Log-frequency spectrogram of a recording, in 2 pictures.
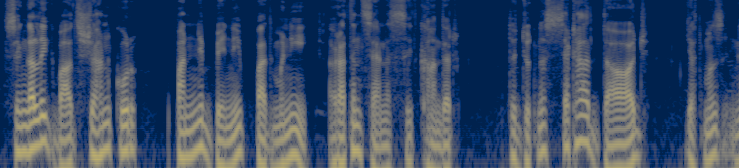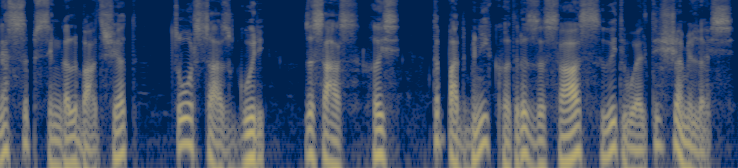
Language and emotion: Kashmiri, neutral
